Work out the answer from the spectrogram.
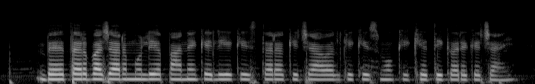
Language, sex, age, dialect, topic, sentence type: Magahi, female, 18-24, Southern, agriculture, question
